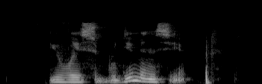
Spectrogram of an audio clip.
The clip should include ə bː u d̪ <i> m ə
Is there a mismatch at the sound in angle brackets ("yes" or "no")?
no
